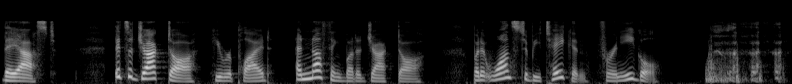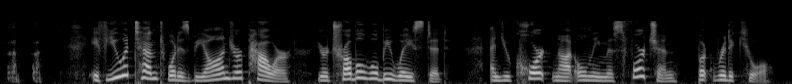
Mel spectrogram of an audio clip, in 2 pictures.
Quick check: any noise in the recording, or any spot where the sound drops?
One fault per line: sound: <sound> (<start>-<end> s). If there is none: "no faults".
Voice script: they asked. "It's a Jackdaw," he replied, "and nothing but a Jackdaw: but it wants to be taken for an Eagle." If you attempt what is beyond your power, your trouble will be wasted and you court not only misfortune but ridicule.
sound: laugh (7.0-8.4 s)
